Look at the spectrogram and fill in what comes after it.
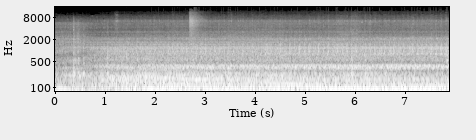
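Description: Moto Guzzi motorcycle's V-twin engine running at a steady, low pitch, heard up close from the bike. A short hiss comes in a little under three seconds in.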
